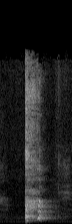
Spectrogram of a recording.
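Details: Single sharp, open cough with a brief second push in a quiet room, demonstrating incorrect cough etiquette under WHO guidance, e.g., not covering the mouth.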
